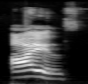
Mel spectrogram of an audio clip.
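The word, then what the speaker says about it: isles: The British आइल्स. अब जो word आइल्स है, यहाँ पर आप इस चीज को गौर से देखें, जो एस है ये साइलेंट है.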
